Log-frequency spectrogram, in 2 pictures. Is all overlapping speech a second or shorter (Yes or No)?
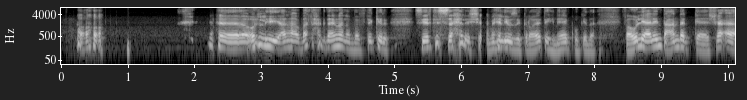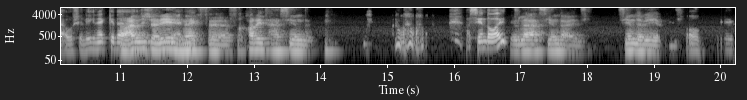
Yes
